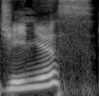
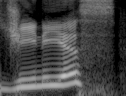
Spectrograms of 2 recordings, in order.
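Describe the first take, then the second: First: The word is said with two syllables. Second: The word is stretched into three syllables. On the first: The speaker calls it right. "instead of genius" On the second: The speaker calls it wrong. "he says genius... it's not a 3-syllable word"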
